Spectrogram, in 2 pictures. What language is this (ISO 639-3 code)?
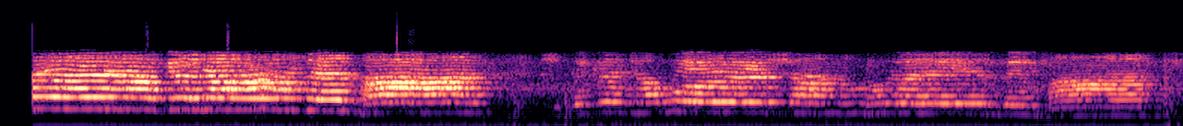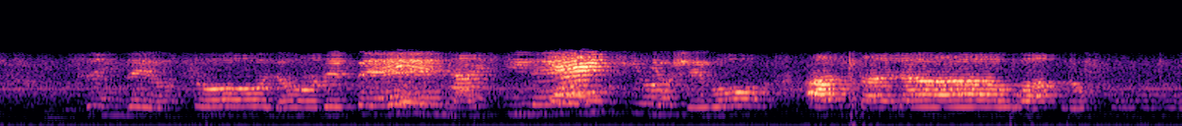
ron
